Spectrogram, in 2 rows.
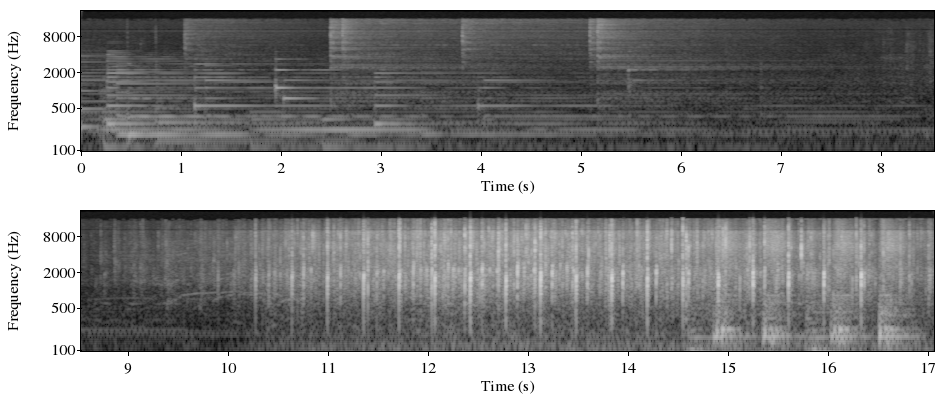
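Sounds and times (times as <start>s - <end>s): audience applause: 8.5s - 17.0s
drum kit thuds: 14.4s - 17.0s.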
